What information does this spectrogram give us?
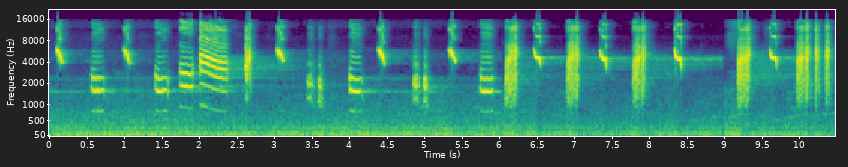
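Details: Long-tailed shrike singing as a lure for training untrained captive birds: varied sharp chips, squawks and slurred whistles given singly in a loose, irregular series, with a brief rising warble early on.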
